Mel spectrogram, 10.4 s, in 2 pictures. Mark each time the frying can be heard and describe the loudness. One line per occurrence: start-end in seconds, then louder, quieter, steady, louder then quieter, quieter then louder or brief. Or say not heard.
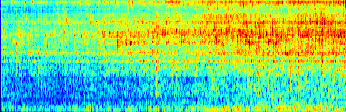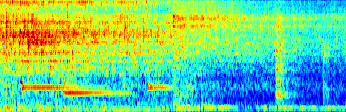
0.0-10.3 louder then quieter.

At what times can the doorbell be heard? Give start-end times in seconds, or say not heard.
5.5-7.8.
